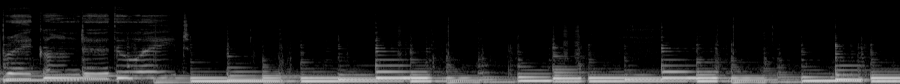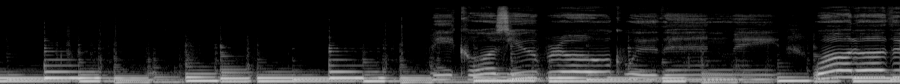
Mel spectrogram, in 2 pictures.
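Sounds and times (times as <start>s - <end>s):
fingerpicked solo guitar: 0.0s - 18.0s.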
